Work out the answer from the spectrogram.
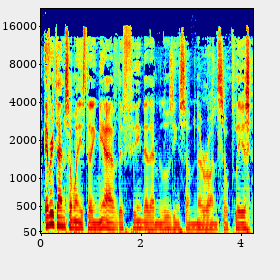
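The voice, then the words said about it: French accent. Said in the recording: “Look at that accent, huh? ... Frenchy sexy. ... I'm French.”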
